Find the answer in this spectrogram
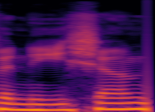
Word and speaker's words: Phoenician: Actually, it's pronounced Phoenician, Joseph.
